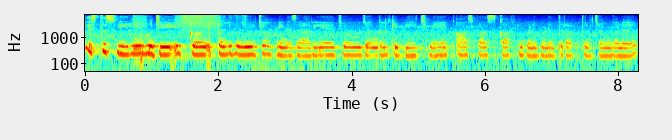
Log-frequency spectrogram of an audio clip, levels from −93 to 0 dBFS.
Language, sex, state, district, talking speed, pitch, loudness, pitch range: Hindi, female, Punjab, Kapurthala, 150 wpm, 220 Hz, -19 LUFS, 215-235 Hz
